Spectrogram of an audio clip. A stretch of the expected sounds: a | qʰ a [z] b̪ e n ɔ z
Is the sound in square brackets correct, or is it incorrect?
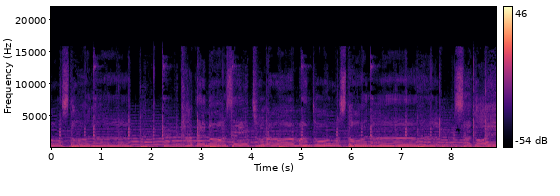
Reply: incorrect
